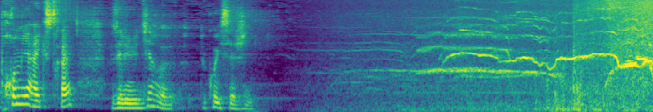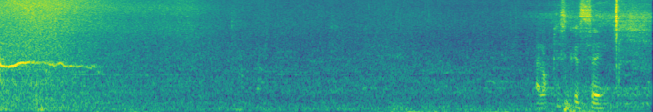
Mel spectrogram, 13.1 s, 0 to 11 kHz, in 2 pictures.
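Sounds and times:
speech: 0.1s - 2.7s, 12.2s - 12.8s
people squealing: 3.3s - 7.7s
amusement park water ride plunging into a pool: 3.9s - 11.5s
churning water sloshing: 5.3s - 11.4s.

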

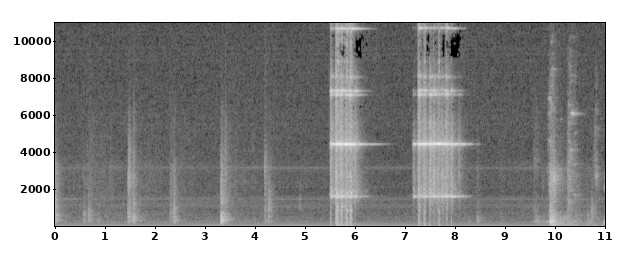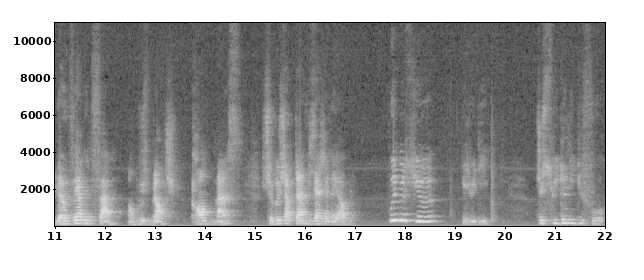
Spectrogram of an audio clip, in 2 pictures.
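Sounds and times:
doorbell buzzing at a doctor's door: 5.5s - 8.5s
speech: 11.1s - 17.0s, 18.2s - 18.6s, 19.2s - 19.8s, 20.6s - 22.0s.

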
